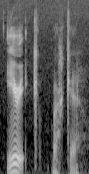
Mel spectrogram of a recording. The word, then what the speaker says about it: Erik Bakker: There, so Steve saying pronunciation is Erik Bakker.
